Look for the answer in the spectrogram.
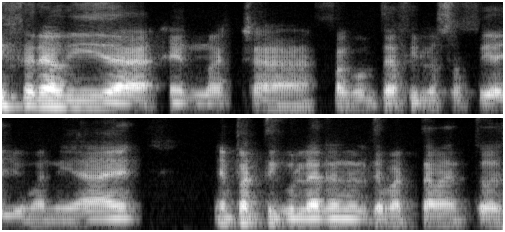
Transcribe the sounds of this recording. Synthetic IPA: ifeɾaβiðaʔenːwe̞st̪ɾafakult̪aðefilo̞sofiajumaniðaðes | empaɾt̪ikulaɾeneld̪epaɾt̪amẽ̞nt̪oðe

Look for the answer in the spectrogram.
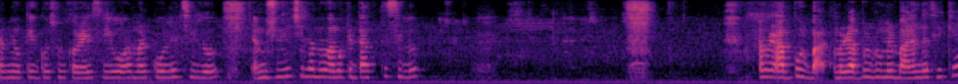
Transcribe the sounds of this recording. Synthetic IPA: amiokeɡosulkɔɾajt͡ɕʰioamaɾkolet͡ɕʰiloa̰miʃujet͡ɕʰilamoamaked̪ak̚ʰt̪et͡ɕʰilo | amaɾabːuɾba̰a̰maɾːabːuɾːumeɾbaɾand̪at̪ʰeke

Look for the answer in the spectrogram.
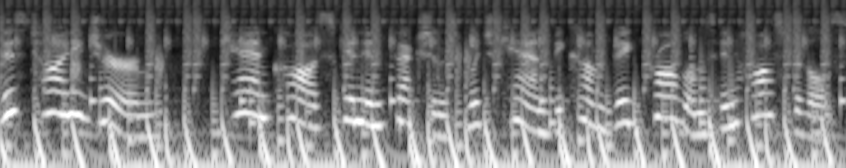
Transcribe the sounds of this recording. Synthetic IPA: ðɪstʰãɪ̃nid͡ʒɜ˞m | kʰɨ̃nkʰɔz̥skɪ̃nɪ̃ɱfɛkʃɨ̃nzwɪt͡ʃkʰɨ̃nbɨkʰʌ̃mbɪɡ̚pʰɹ̥ɑblə̃mzɪ̃nhɑspɪɾl̩ˠz̥

